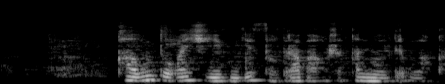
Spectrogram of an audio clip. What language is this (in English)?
Kazakh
